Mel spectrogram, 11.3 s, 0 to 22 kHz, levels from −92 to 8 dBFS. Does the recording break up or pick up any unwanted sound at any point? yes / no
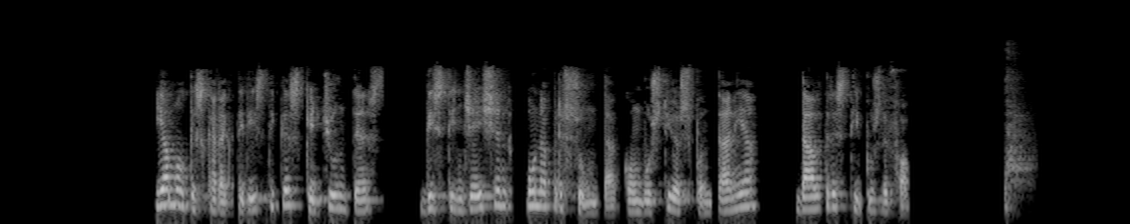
yes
